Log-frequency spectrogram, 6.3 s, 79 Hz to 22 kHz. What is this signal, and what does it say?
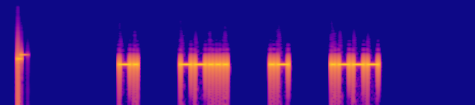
Morse code, heard as a keyed tone, about 25 wpm, spaced as for 12 wpm, 700 Hz. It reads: N7AJ
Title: USA Call Signs - 4 Characters - 4x Character Spacing - 25wpm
